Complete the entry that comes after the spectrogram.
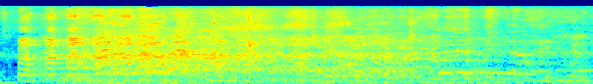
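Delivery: a short, pleased laugh; amused laugh. Acted. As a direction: laugh along at her own quote. Boss laughs at her quote.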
